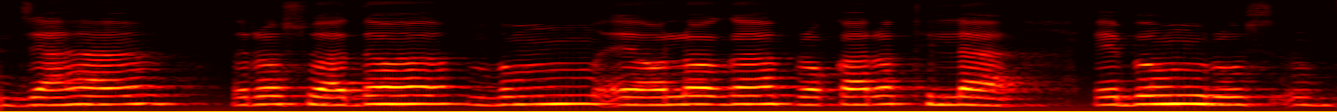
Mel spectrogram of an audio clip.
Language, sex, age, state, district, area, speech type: Odia, female, 30-45, Odisha, Ganjam, urban, spontaneous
